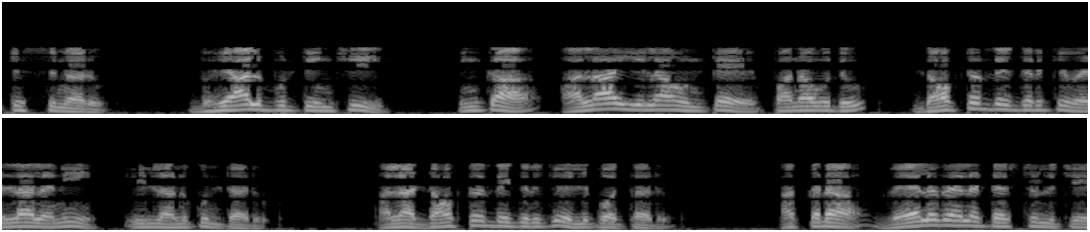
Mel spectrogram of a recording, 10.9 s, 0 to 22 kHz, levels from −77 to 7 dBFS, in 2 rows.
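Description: From start to finish the speech sounds dull and muffled, with nothing audible above about 4.1 kHz, and a gurgling, grainy distortion that makes the remaining frequencies seem to bubble and flicker. The likely cause is heavy MP2 compression. At a bit budget that fits a rate near 16 kbps, the encoder runs out of bits, so it drops whole upper sub-bands entirely. The bands it keeps are quantised so coarsely that they turn rough and unstable.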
